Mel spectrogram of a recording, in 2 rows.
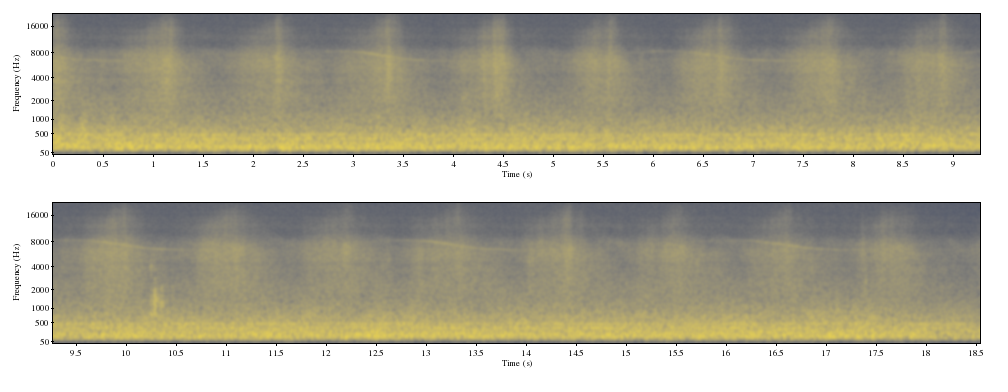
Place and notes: Umeå. Holmsund wind turbine
Wind turbine #1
